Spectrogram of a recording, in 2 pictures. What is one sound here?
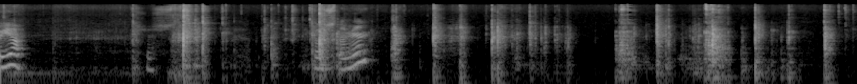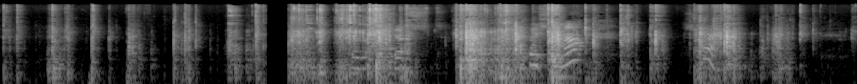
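Plastic spinning tops clatter and click on a plastic tray.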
